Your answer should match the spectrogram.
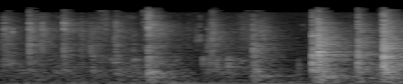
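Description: Faint, irregular light clicks and taps, with a couple of louder ones near the end.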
